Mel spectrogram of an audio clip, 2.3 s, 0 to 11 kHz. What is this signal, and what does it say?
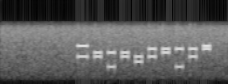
Multi-frequency trunk signalling (R1, as on North American trunks), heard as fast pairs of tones, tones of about 70 ms, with phone line noise. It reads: KP 64639079 ST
